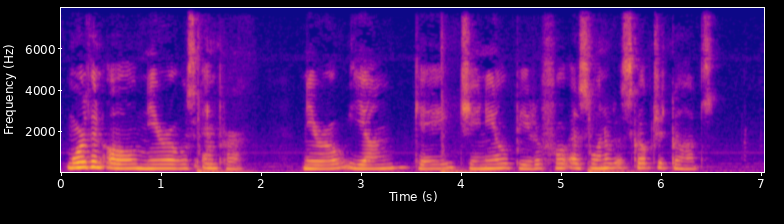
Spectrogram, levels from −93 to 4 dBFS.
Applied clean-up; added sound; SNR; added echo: none; Wood; 18 dB; none.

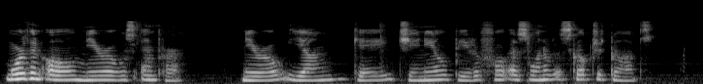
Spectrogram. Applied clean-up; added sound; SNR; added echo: neural separator model SepFormer DNS4.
